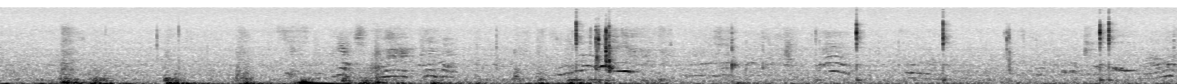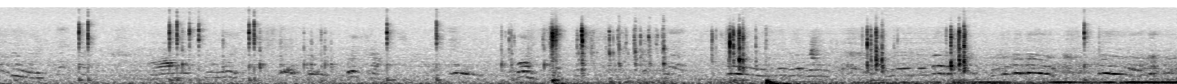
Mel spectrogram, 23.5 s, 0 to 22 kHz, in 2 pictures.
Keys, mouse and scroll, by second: 5.9 alt+Tab, 8.4 shift+click, 10.9 click, 12.4 click, 13.3 click, 13.5 right click, 14.1 click, 15.5-16.2 shift+drag, 17.7 Left, 18.9 alt+Tab, 20.4 alt+Tab, 21.1 alt+Tab, 22.5 click.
